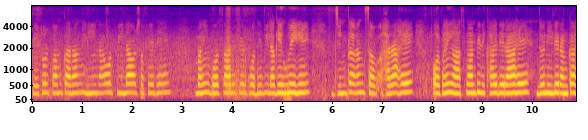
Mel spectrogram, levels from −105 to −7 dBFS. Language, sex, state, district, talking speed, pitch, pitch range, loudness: Hindi, female, Maharashtra, Aurangabad, 200 wpm, 270 Hz, 265-280 Hz, -15 LUFS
